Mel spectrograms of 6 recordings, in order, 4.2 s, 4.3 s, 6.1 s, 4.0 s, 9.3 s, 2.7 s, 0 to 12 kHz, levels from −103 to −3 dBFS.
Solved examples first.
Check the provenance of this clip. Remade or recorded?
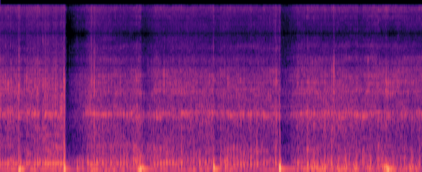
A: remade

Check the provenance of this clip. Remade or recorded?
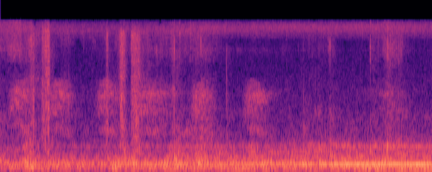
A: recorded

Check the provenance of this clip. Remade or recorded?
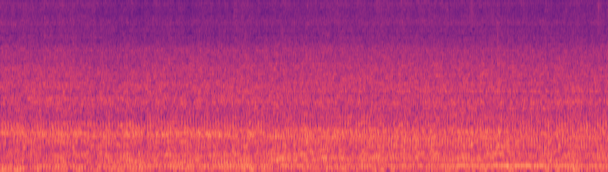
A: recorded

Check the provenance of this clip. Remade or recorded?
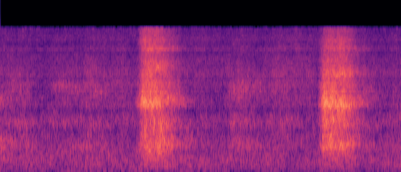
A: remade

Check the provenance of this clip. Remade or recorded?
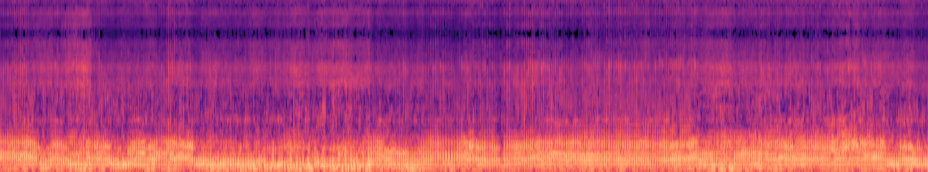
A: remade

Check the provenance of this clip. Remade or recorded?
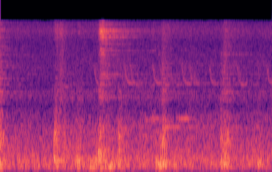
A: recorded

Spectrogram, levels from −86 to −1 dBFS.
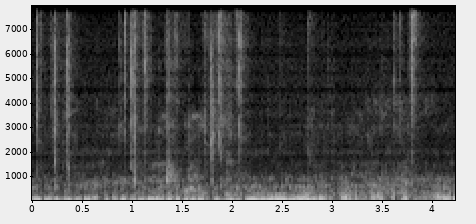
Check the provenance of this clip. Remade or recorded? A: remade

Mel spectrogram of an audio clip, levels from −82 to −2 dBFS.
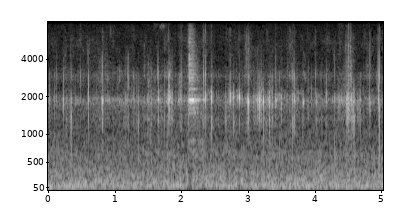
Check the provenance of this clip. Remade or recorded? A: recorded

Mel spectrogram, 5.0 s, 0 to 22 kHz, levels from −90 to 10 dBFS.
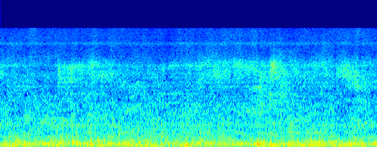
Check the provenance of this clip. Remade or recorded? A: remade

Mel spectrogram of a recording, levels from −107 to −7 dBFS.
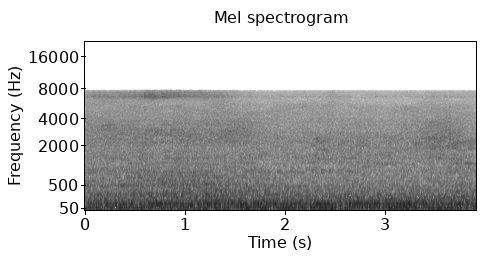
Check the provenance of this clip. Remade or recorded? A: remade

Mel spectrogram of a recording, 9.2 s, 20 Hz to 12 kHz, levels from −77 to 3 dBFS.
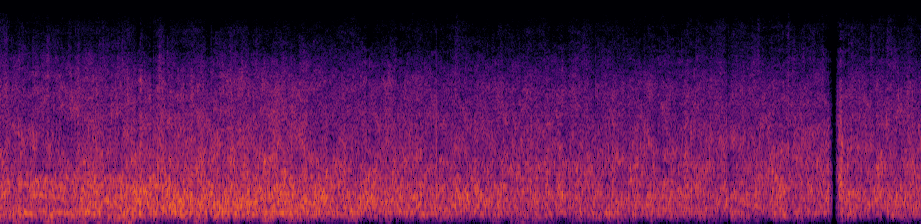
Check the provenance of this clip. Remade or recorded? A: remade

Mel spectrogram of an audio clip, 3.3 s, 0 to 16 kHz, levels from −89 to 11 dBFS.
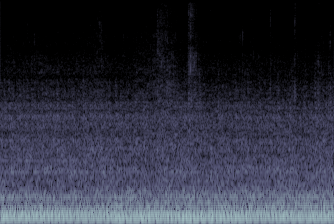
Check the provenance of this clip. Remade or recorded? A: recorded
